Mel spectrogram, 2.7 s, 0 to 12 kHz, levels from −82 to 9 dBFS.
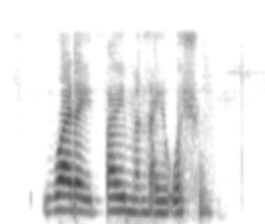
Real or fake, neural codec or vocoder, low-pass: fake; codec, 16 kHz, 1 kbps, X-Codec, HuBERT features, trained on general audio; 7.2 kHz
